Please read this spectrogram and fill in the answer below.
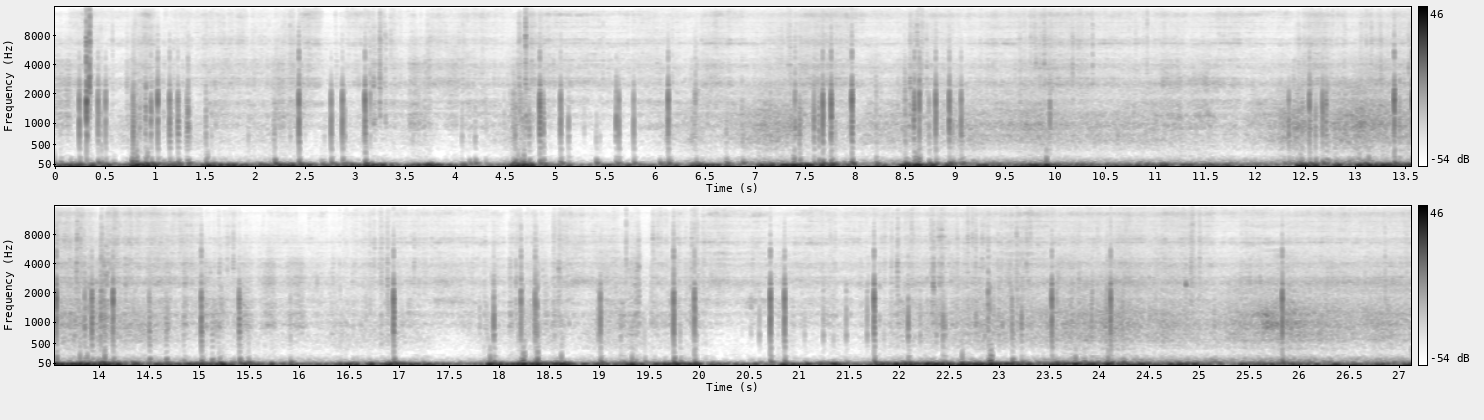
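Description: Mountain bike descending a rough dirt trail, recorded on a GoPro. Wind buffets the microphone with a heavy rumble. Tyres run over dirt and rocks, and the chain and frame clatter in dense, irregular knocks.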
